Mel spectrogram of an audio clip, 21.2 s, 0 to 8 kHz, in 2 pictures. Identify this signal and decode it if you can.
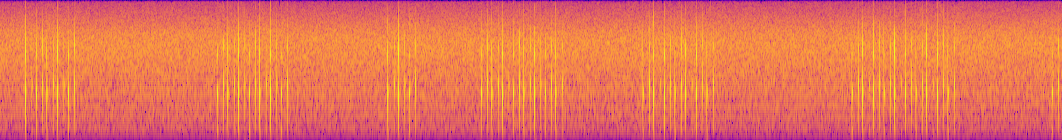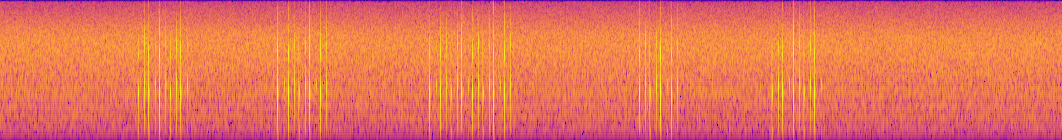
Pulse dialling, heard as clicks on a phone line, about 9 pulses a second, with phone line noise. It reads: 5 7 3 8 7 0 1 5 5 8 4 5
